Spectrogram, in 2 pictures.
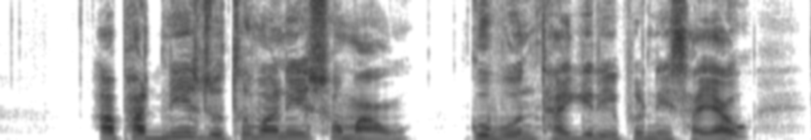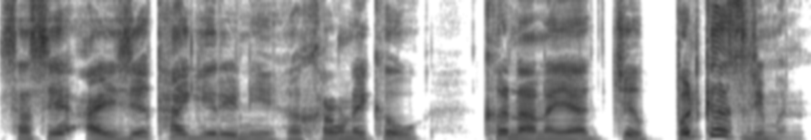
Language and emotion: Bodo, disgusted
